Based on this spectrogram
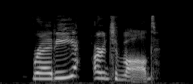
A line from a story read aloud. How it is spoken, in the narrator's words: Michelle exclaimed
